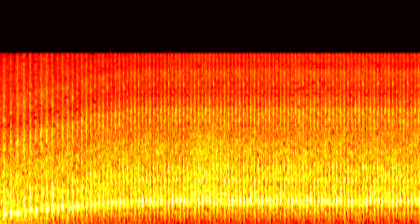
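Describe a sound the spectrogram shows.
A steam locomotive chuffs rapidly and steadily as it runs along the track.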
